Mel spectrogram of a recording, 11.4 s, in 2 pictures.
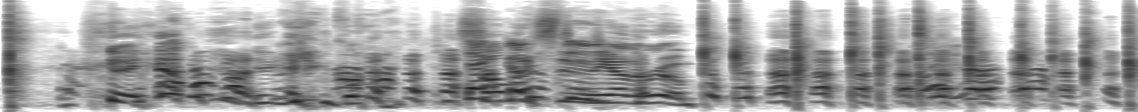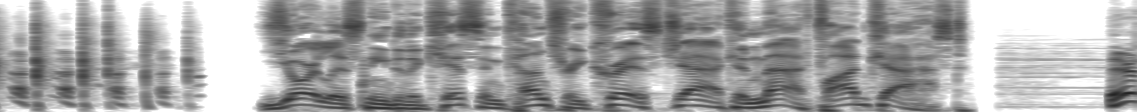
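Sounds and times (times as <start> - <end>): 
hand clap: 0.0 - 0.4, 3.5 - 6.8
laughter: 0.2 - 6.7
speech: 0.4 - 10.6.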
